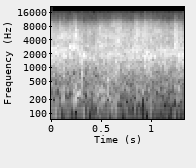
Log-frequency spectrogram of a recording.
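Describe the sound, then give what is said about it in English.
An audience claps their hands at a church service: a loud, dense, continuous patter of many hands that holds steady throughout. “Let's clap our hands unto the Lord.”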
